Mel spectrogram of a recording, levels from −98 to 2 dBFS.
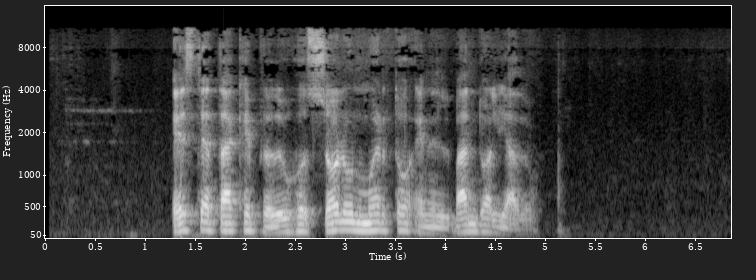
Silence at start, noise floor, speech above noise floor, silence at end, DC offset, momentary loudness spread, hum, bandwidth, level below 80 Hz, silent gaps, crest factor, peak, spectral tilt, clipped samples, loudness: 1.25 s; -66 dBFS; 50 dB; 2 s; under 0.1%; 10 LU; none; 11.5 kHz; -52 dBFS; none; 18 dB; 0 dBFS; -4 dB/octave; under 0.1%; -16 LUFS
